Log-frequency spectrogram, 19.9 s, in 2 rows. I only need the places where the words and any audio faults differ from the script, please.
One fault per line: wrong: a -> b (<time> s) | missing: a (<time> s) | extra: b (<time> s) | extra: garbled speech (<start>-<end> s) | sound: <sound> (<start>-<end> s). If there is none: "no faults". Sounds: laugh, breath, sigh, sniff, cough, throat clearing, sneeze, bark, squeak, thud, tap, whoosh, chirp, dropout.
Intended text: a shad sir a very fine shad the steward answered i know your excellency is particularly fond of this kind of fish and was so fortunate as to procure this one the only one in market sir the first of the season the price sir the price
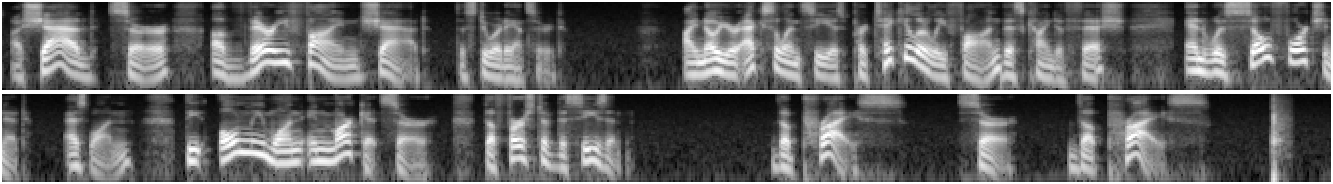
missing: of (7.5 s)
missing: to procure this (10.6 s)
sound: tap (19.5-19.7 s)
